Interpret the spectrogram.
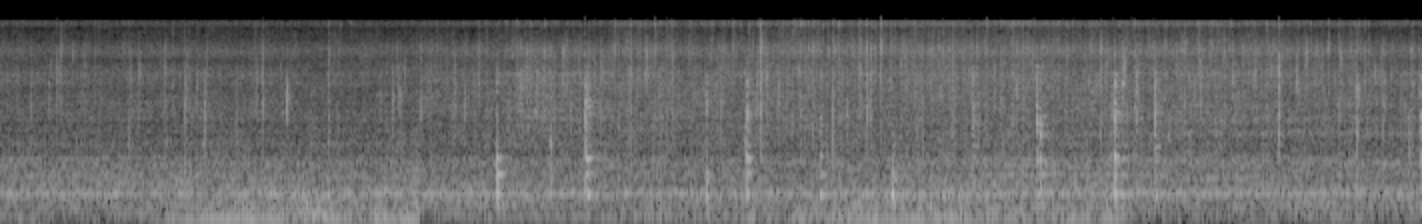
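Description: Onions, tomatoes and whole spices sizzling in hot oil and ghee in a stainless steel pressure cooker. From about four seconds in, a wooden spatula stirs them, with sharp clicks against the pan.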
